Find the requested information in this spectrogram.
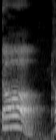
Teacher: मूर्धा वर्ण क्यों है? क्योंकि जो हमारे जीभ का जो हिस्सा है वो टर्न हो रहा है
